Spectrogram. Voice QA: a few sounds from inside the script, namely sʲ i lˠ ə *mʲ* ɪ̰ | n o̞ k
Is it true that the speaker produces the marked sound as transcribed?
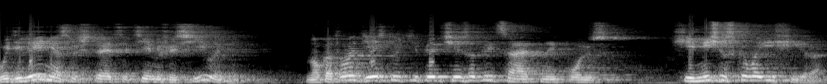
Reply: yes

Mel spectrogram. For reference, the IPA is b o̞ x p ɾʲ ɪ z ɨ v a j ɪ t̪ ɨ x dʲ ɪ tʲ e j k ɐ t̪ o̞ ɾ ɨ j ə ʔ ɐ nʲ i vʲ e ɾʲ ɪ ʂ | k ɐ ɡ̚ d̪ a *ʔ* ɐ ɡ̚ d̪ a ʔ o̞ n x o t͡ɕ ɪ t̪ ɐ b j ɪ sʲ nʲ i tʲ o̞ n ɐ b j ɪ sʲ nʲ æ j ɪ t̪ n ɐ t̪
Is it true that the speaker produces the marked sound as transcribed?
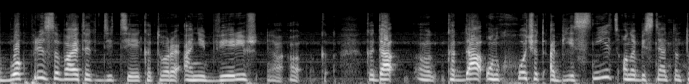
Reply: no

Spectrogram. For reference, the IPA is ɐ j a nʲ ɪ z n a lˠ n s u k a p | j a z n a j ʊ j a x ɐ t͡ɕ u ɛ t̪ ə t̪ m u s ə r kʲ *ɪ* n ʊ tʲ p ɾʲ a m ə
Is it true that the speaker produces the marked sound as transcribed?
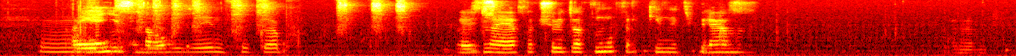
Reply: no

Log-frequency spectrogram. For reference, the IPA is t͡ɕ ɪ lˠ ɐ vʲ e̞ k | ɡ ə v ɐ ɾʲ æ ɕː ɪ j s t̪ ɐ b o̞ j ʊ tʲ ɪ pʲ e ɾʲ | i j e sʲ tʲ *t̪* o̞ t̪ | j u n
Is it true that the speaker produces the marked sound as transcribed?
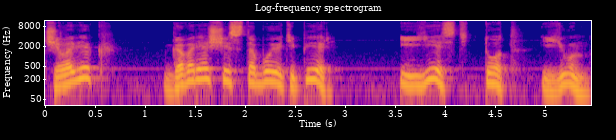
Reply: yes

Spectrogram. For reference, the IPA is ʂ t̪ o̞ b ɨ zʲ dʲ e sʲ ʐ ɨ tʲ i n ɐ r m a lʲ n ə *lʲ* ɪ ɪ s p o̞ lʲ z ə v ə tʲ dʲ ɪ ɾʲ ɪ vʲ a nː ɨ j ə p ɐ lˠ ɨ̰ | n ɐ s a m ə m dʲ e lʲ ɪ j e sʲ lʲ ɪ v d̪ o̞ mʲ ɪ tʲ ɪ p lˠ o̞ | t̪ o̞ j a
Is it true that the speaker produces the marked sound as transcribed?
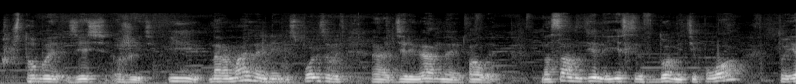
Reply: yes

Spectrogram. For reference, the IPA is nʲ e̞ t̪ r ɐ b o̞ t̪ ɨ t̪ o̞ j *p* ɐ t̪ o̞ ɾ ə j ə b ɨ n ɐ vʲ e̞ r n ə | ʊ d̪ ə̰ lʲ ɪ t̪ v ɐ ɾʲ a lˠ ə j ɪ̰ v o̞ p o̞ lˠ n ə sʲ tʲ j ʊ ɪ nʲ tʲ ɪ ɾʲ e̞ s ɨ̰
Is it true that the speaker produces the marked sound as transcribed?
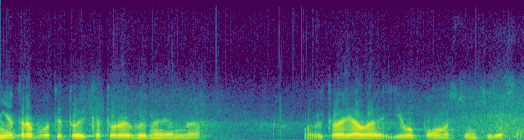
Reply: no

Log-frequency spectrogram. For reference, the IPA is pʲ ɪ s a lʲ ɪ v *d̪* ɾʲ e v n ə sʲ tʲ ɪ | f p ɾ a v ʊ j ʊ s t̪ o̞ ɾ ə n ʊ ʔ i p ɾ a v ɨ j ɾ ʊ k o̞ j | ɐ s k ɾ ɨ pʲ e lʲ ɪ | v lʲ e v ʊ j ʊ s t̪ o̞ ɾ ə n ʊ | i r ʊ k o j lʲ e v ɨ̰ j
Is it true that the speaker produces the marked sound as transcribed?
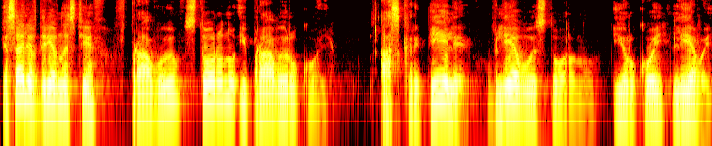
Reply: yes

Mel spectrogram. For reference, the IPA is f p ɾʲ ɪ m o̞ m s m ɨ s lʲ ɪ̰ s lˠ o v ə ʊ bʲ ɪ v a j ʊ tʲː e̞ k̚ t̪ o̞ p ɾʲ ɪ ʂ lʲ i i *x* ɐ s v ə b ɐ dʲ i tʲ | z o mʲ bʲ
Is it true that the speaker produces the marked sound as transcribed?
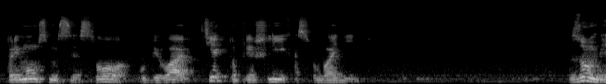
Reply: yes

